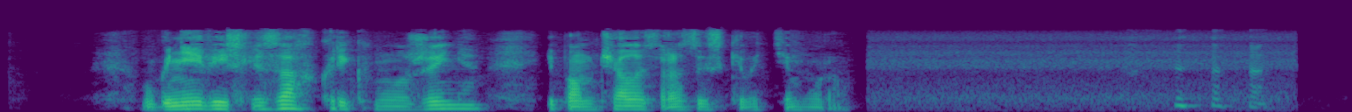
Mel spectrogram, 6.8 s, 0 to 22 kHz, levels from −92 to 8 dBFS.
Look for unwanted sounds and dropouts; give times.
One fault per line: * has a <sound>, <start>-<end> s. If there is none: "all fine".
* has a laugh, 5.6-6.4 s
